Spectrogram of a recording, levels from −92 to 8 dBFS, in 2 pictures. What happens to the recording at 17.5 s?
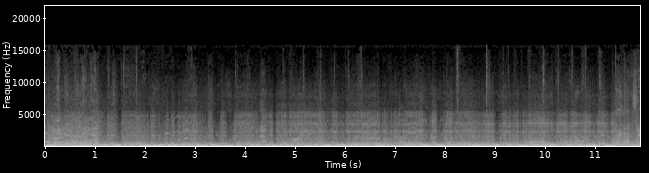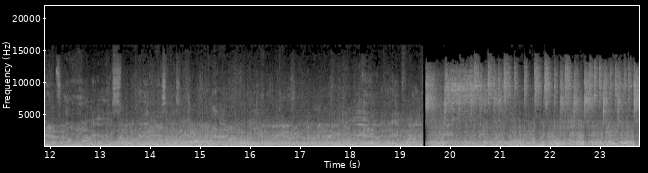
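Nothing goes wrong at 17.5 s; the audio there is intact, with no dropout, click or other fault.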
